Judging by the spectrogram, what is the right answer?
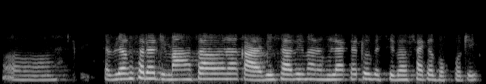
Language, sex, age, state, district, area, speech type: Assamese, female, 30-45, Assam, Sivasagar, rural, conversation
